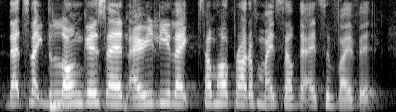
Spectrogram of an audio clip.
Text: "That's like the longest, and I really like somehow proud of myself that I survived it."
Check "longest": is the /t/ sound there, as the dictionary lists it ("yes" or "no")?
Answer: yes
